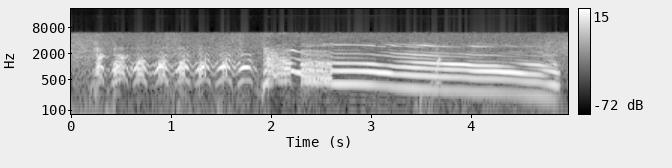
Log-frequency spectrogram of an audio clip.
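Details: A Siberian Husky calls for his female companion, lost in the dark, starting with a rapid run of rising-and-falling yelps that give way to a sustained, richly harmonic howl that holds steady and gradually drops in pitch.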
